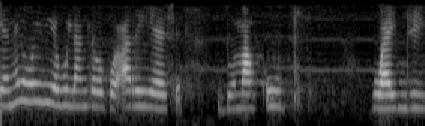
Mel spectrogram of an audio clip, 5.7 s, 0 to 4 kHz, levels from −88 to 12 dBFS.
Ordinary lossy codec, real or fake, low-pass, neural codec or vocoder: none; fake; 3.6 kHz; codec, 16 kHz, 8 kbps, FunCodec, trained on Chinese and English, 25 frames a second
